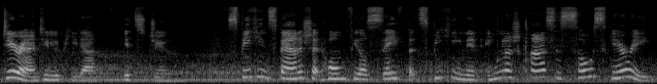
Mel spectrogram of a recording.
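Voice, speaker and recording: A woman's voice: high-pitched, animated, normal speed, noisy background, pitched above the performer's own voice. Earnest young girl read by a woman, lilting. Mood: earnest, hopeful. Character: earnest, shy, hopeful immigrant girl writing letters.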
